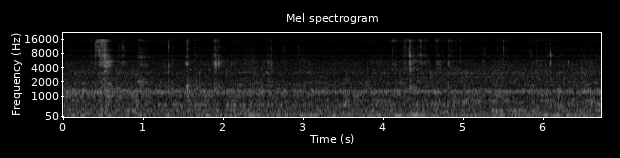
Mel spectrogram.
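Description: Faint chewing of fried banana with crispy batter crumbs (pisang goreng kremes), with scattered small crackles and mouth clicks, over a steady low hum.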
